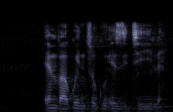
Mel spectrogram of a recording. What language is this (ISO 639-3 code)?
xho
